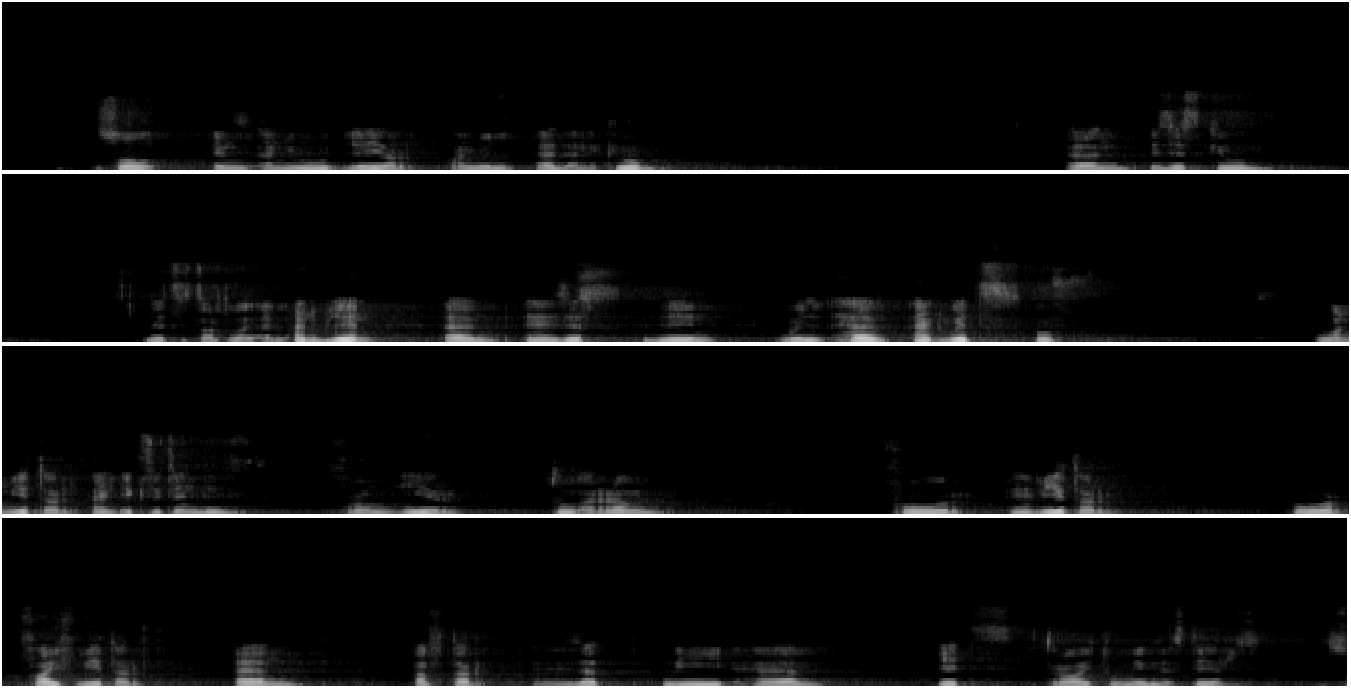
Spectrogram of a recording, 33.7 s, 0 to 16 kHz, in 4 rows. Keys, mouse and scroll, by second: 1.3 KP_1, 2.1-4.1 drag, 5.9 ctrl+Up, 6.5 shift+a, 13.1 KP_7, 15.4 s, 18.1 Tab, 19.3 click, 21.7 g, 31.0 KP_1.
